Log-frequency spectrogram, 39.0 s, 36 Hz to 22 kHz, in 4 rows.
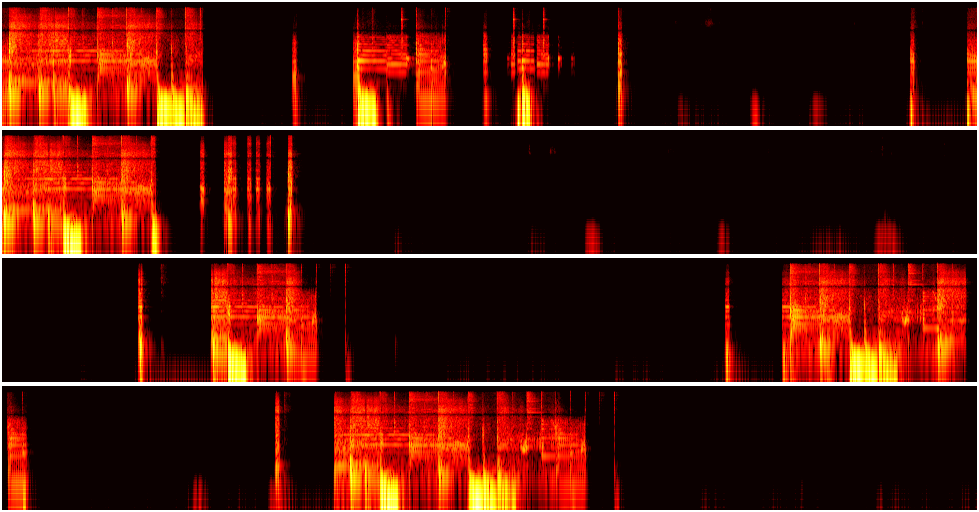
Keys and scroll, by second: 1.7 space, 3.0 space, 4.3 space, 6.8 g, 8.1 Delete, 11.0 space, 18.4 4, 18.5 Return, 21.1 space, 22.9 space, 26.8 space, 29.2 space, 32.1 space, 35.4 space.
